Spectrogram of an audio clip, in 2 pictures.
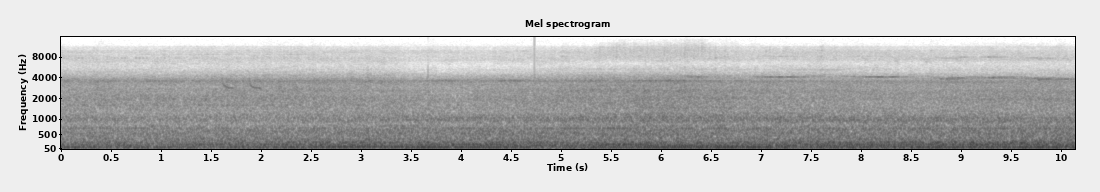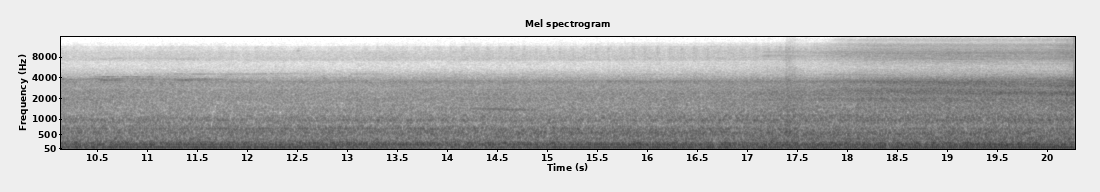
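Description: Alsthom AHK diesel-electric locomotive 4218 running as it approaches at the head of a passenger train. Its engine gives a steady low hum that grows gradually louder.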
